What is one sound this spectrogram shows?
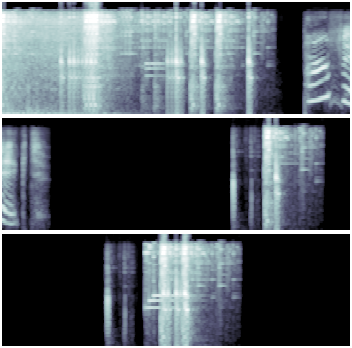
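Gems shatter and chime as a puzzle game clears matches.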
